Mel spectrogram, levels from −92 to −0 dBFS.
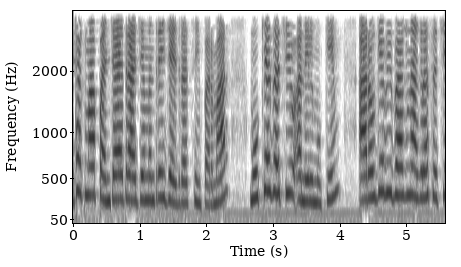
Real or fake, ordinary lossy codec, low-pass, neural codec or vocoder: real; none; 3.6 kHz; none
